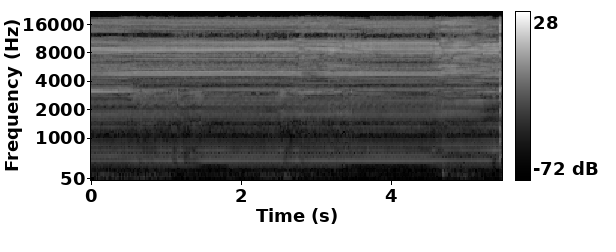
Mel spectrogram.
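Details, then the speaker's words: 1960 Seth Thomas Canewood electric alarm clock, during repair while synchronizing the alarm hand: the alarm rings with an even, raspy buzz for about five seconds, then cuts off cleanly; alarm buzzer working. "Let's turn it back on and turn the alarm until it rings. I think it wanted to ring at the one there. There it is."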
